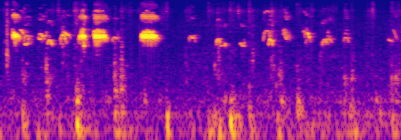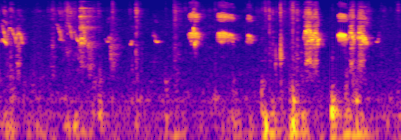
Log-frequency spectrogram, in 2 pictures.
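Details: Easter Egger chicks, three weeks old, at home in summer: loud clear high peeps in bursts, several chicks overlapping, with pauses filled by rustling and light pecking sounds.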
